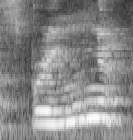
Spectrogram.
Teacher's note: So here we've got spring with the ing, but we're just focusing mainly on that ng at the end. It's quite a nasally sound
